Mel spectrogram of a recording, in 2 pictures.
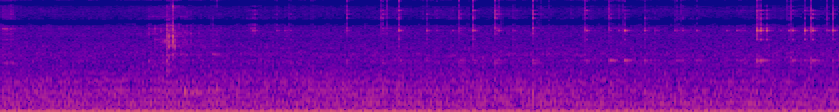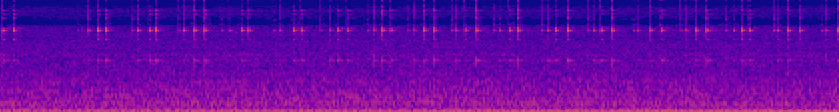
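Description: Long blue nails tap rapidly along the outer wall near the rim of an empty matte green ceramic mug lying on its side with its open rim showing. The taps come as quick, fairly steady bright clinks with short ringing over a constant low hum.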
